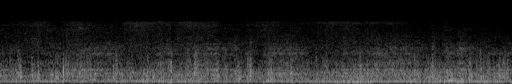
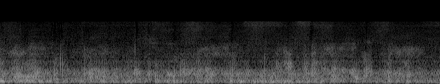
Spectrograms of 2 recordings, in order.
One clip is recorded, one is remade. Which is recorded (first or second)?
first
